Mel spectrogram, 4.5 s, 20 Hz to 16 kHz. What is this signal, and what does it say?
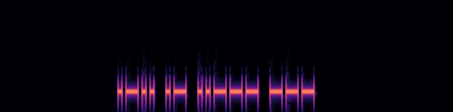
Morse code, heard as a keyed tone, about 30 wpm, 700 Hz. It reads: LA2O
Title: DXCC-100 Call Signs - 4 Characters - Repeated 3x - 30wpm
